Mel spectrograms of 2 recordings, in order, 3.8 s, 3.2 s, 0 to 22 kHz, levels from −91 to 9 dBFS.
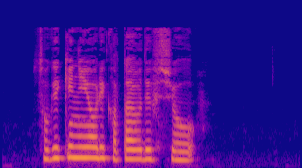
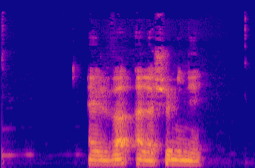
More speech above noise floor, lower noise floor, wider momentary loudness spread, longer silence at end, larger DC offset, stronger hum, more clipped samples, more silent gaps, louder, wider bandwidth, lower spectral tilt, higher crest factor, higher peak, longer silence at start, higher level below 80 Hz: about the same, 54 dB vs 53 dB; first, -76 dBFS vs -70 dBFS; about the same, 9 LU vs 8 LU; first, 1.35 s vs 0.7 s; neither; neither; neither; neither; second, -23 LUFS vs -17 LUFS; second, 11.5 kHz vs 16.5 kHz; about the same, -5 dB/octave vs -5.5 dB/octave; about the same, 18 dB vs 18 dB; second, -8 dBFS vs -2 dBFS; second, 0.5 s vs 1.1 s; second, -68 dBFS vs -60 dBFS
